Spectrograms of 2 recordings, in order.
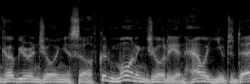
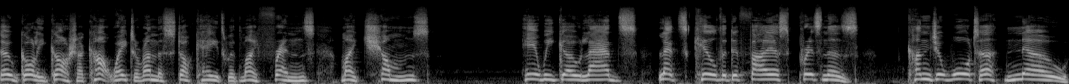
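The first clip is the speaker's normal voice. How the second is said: voice nudged a little higher in pitch; 10 semitones higher than usual. As the stream keeps going, the voice turns a little more high-pitched. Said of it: "it gets a little bit more high pitch".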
